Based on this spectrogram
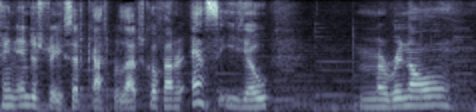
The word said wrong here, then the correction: Mrinal: How do you say that? Mer. M R I N A L. Mrinal, Mrinal, Mrinal Manohar, Mrinal Manohar.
